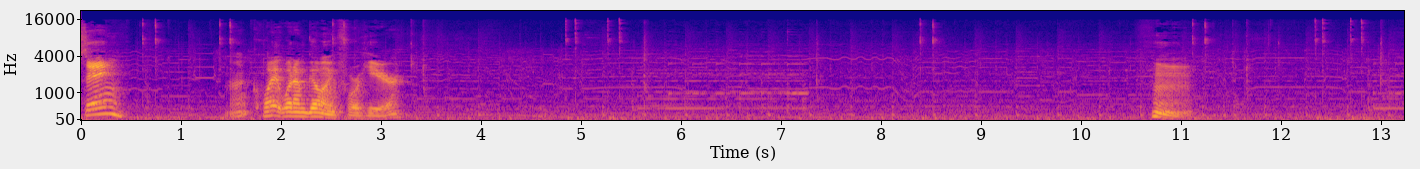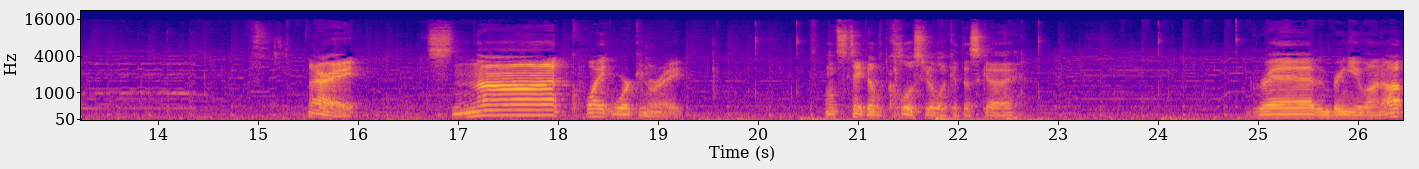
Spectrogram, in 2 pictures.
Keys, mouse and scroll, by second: 2.5 right click, 3.2 g, 5.2 click, 5.4 space, 7.5 space, 8.4-10.3 right drag, 11.4 right click, 11.4 g, 12.6 click, 12.8 space, 16.0 space, 21.2 KP_Decimal, 22.1-22.8 scroll down 13, 24.7-26.4 drag.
